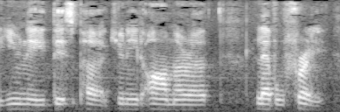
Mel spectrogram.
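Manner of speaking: ordinary talk, nothing marked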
